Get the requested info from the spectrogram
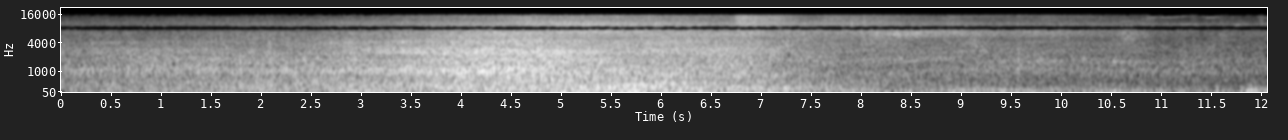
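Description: Scania P360 rear-loader garbage truck driving past close by, its diesel engine and tyres growing louder to a peak about halfway through, then fading as it moves away.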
